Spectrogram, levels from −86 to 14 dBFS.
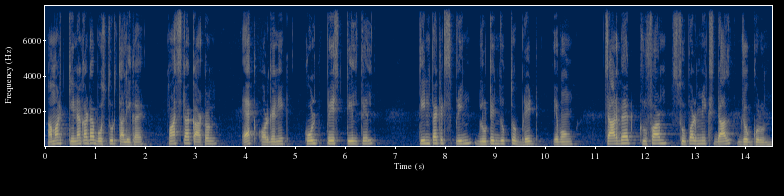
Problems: constant background noise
